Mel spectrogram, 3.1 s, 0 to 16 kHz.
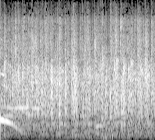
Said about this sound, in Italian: Esatto, ma il fatto che ci siano 100 persone per radio non si vede. E allora fate un applauso, auditorium.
